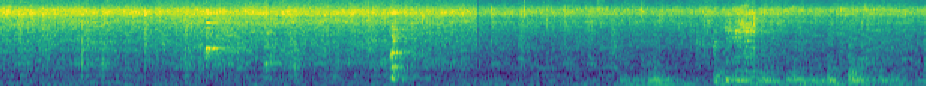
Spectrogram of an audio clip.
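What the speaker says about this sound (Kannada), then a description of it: "ಇದಕ್ಕೆ ಎಣ್ಣೆ ಹಾಕಿ ಕ್ಲೀನಾಗಿ ಹುರಿರಿ." Steady sizzle of ingredients frying in hot oil in a pan, with occasional scraping and clinking as they are stirred, close and continuous without talk.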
